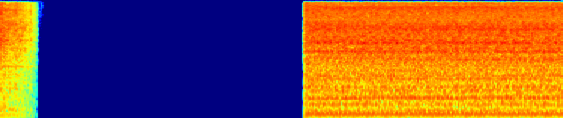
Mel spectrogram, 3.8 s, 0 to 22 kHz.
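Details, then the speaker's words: 1970 Jaguar E-Type Series 2, triple carbs, warm after a drive, at hot idle; previously the gauge read zero oil pressure, and now it shows about 40 psi at 3,000 rpm and just under 20 at idle. Smooth, even idle with a steady low hum, no knocks or ticks: healthy engine, issue fixed. "then you don't know how accurate anything is but engine sounds healthy and actually is showing what it's supposed to show so I'd say that's fixed"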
